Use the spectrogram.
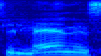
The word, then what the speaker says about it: Gimenez: Um, Himmanis, Gimenez, however you want to pronounce it. It's Himmanis in Spanish.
